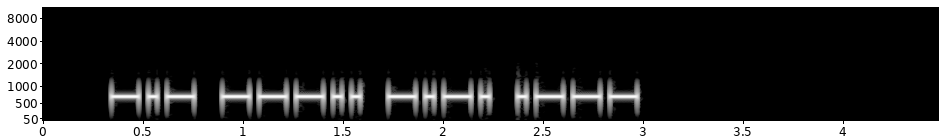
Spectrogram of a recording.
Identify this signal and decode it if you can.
Morse code, heard as a keyed tone, about 25 wpm, 700 Hz. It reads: K8CJ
